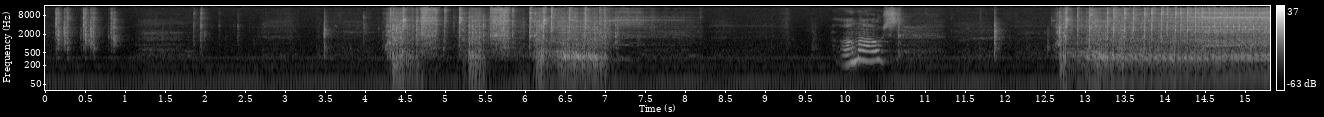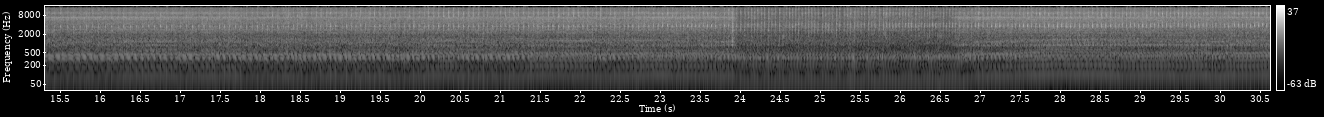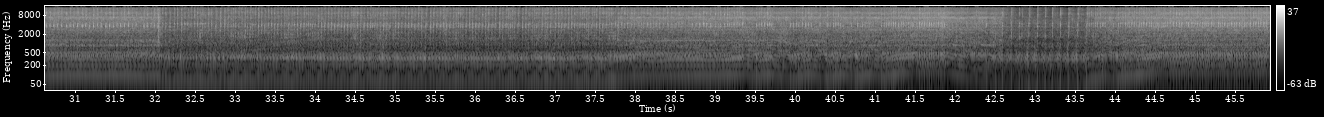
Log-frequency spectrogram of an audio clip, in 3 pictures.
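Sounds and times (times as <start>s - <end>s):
chainsaw engine running: 4.2s - 7.6s, 12.6s - 45.9s.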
